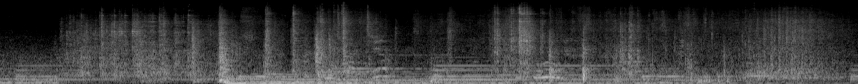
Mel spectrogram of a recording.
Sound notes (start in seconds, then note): 0.5 wheelchair clattering; 1.5 gentle music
